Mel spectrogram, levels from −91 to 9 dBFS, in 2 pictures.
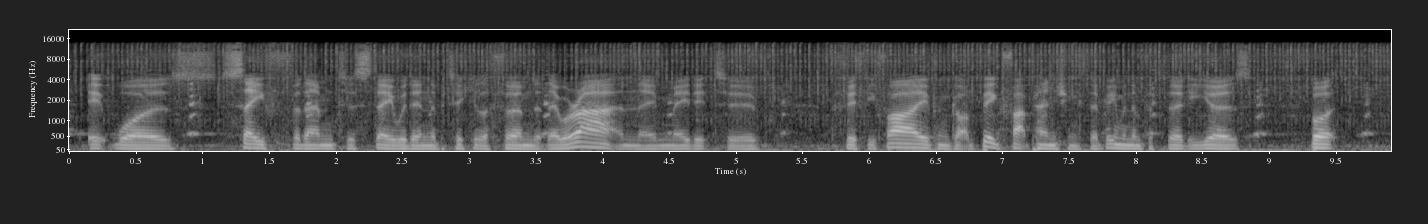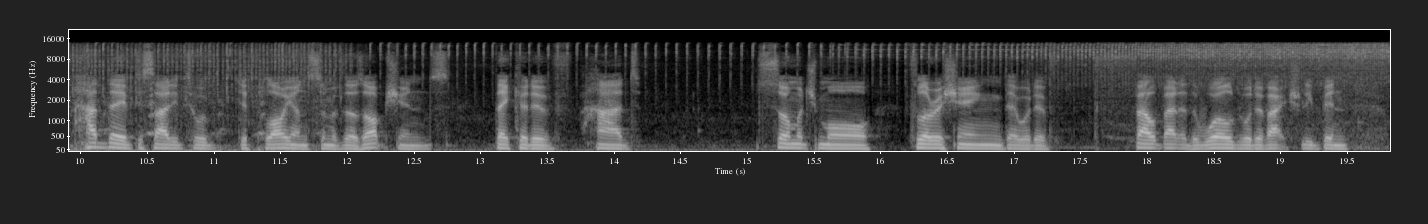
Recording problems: traffic noise; loud; throughout; 10 dB below the speech

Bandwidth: 14 kHz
